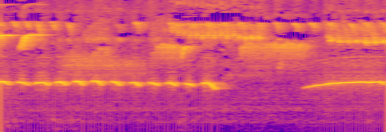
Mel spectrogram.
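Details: Harz Roller canaries singing: a low pulsed roll beating rapidly for two seconds, a brief pause, then a smooth continuous low roll, while higher twittering from other birds runs throughout.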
